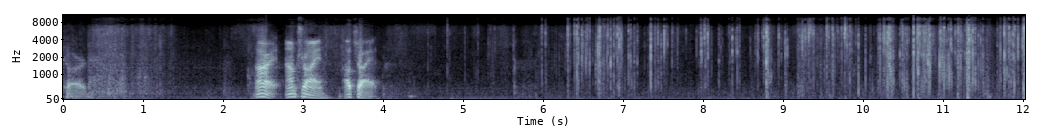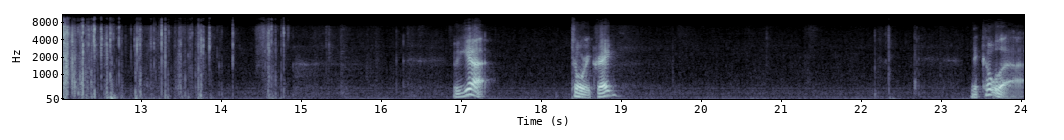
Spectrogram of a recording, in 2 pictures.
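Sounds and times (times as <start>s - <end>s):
wrapper crinkling and tearing: 4.5s - 14.9s.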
